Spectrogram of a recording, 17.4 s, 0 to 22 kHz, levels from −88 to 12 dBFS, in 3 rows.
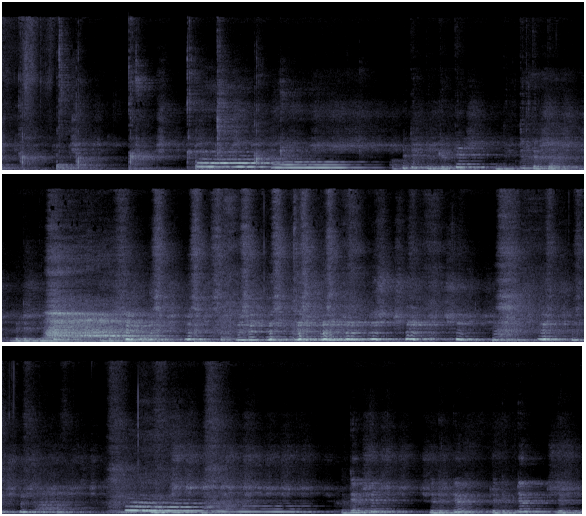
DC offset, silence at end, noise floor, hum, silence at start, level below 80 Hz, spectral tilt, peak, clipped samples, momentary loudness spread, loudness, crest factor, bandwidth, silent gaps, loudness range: under 0.1%; 0 s; -51 dBFS; none; 0 s; -60 dBFS; -4 dB/octave; -12 dBFS; under 0.1%; 18 LU; -30 LUFS; 20 dB; over 20 kHz; none; 8 LU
